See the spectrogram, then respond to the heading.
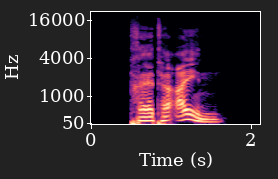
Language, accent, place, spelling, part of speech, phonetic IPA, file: German, Germany, Berlin, träte ein, verb, [ˌtʁɛːtə ˈaɪ̯n], De-träte ein.ogg
- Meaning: first/third-person singular subjunctive II of eintreten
